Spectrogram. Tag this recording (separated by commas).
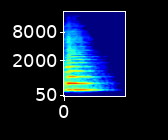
Train, Rail transport, Vehicle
